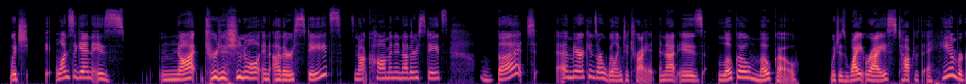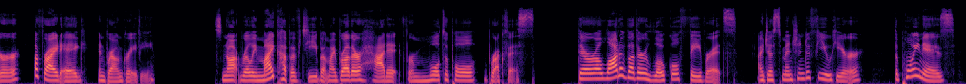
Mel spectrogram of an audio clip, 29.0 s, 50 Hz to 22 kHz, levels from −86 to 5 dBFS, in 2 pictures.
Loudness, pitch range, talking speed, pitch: -25 LUFS, 175-250 Hz, 150 wpm, 195 Hz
